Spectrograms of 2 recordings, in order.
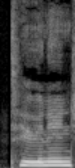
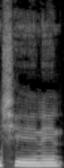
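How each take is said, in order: First: "Tune" begun with a hard "t"; American-style "Tune in", plain t onset; American TU sound. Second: "tune" begun with a "ch"; British-style "tune in", ch onset; British TU sound. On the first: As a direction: say "Tune" as "toon". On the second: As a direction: say "tune" as "choon". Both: Shown as a demonstration. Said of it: "how the T U sound changes".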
